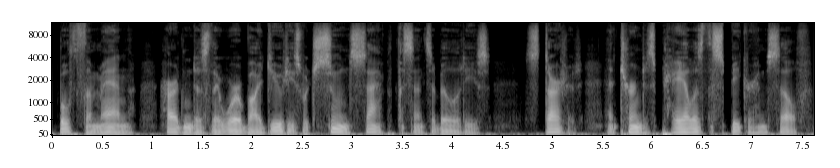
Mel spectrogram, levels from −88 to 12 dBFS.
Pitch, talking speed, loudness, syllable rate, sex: 80 Hz, 180 wpm, -21 LUFS, 5.3 syllables/s, male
